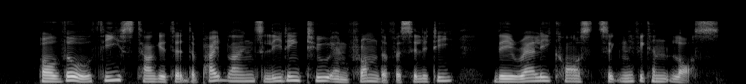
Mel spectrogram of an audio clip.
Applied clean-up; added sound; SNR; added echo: neural mask model Resemble Enhance denoiser.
